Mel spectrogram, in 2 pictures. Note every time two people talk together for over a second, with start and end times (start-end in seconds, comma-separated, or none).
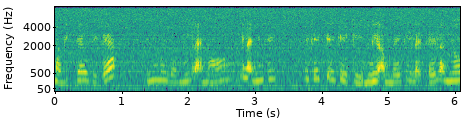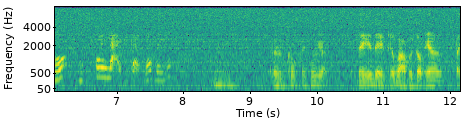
none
